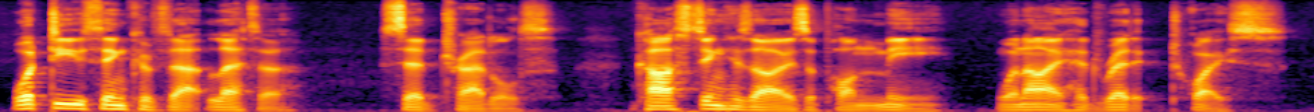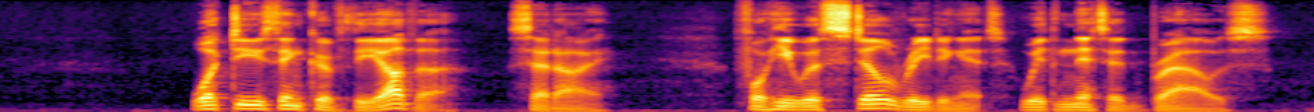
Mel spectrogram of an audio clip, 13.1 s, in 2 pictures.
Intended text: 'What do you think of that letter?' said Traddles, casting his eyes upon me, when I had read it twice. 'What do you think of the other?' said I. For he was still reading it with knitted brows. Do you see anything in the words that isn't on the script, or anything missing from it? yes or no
no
